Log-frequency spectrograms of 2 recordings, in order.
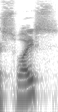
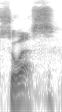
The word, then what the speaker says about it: Seuss: Swice. Dr. Swice. It's actually really how you say it. I read somewhere that I was always under the impression it was Suez.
